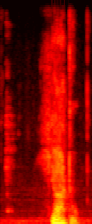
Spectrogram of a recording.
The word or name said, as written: xjatu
